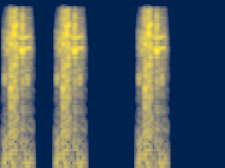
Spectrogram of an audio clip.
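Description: Three short, sharp click-like sound effects, each about a third of a second long and spaced roughly half a second to a second apart, with dead digital silence between them.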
